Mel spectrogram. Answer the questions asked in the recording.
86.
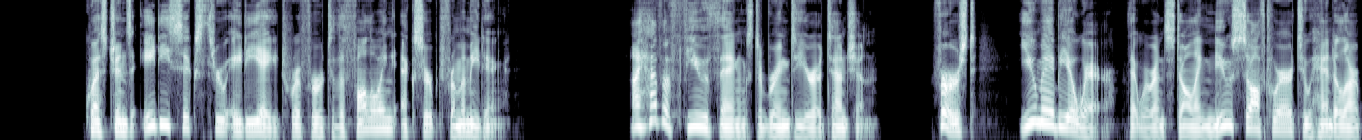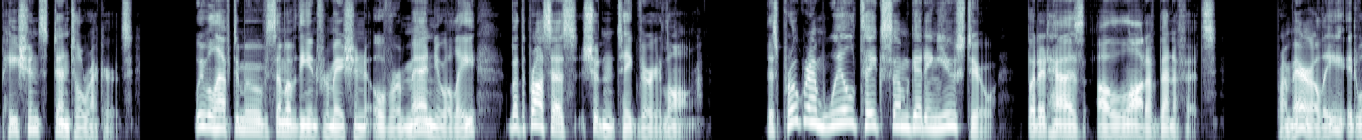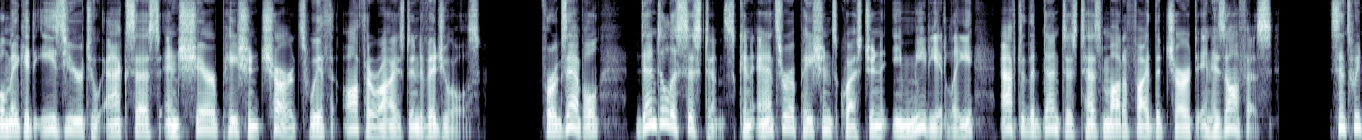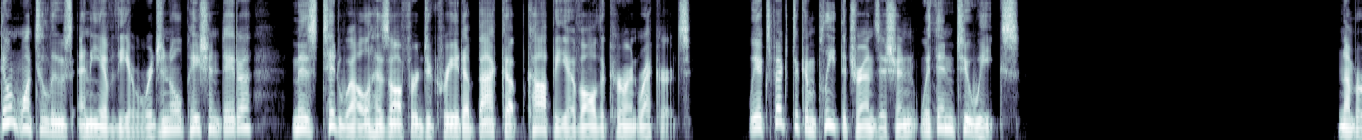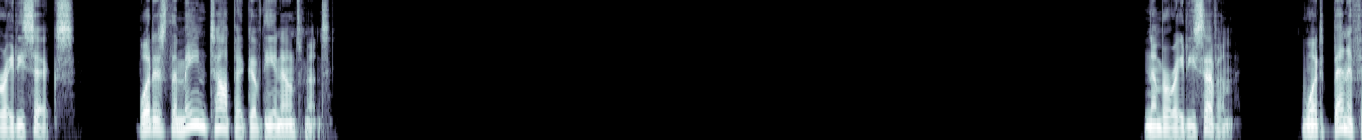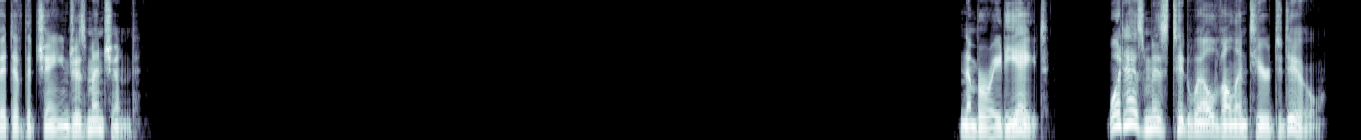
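New software for patients' dental records
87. Easier access to and sharing of patient charts
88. Create a backup copy of the current records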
